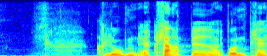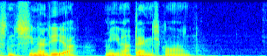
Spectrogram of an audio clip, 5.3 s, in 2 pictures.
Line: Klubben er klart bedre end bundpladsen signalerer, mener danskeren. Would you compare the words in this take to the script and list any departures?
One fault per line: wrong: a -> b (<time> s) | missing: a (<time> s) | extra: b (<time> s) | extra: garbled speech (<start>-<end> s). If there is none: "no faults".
missing: end (2.3 s)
